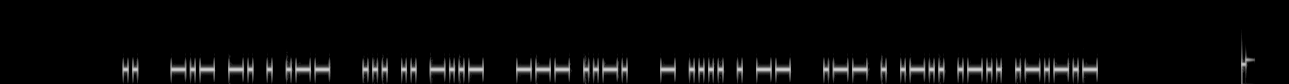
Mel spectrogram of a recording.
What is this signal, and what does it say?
Morse code, heard as a keyed tone, about 25 wpm, 700 Hz. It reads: I KNEW SIX OF THEM WELL.
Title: Sentences from Top 1000 Words - Review Part 2 - 25wpm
